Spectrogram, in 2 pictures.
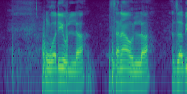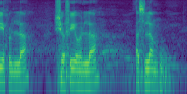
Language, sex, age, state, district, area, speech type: Urdu, male, 18-30, Delhi, Central Delhi, urban, spontaneous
